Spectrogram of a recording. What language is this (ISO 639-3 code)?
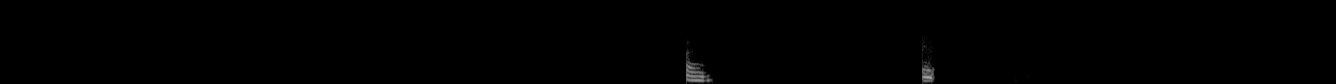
sat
